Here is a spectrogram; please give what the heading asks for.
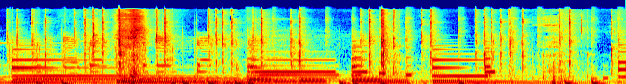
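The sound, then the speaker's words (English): Quick keystrokes on a computer keyboard as a web search is typed, a busy run of light clicking taps over a steady tonal background. “If I was to go to the big bridge search here and I was to type in cyber tech tools,”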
